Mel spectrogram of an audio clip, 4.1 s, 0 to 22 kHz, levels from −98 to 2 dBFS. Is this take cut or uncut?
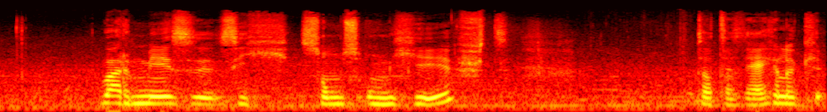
uncut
